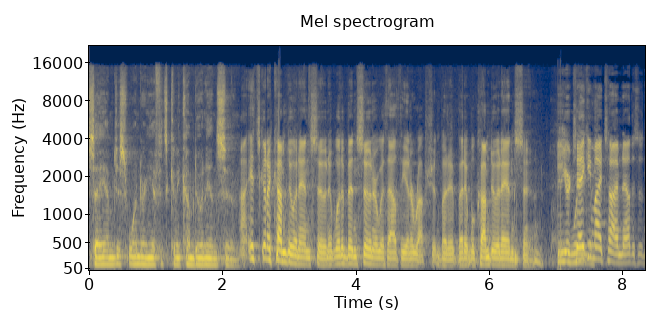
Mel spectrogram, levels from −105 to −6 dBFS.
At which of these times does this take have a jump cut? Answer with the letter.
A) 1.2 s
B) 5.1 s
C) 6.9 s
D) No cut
C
